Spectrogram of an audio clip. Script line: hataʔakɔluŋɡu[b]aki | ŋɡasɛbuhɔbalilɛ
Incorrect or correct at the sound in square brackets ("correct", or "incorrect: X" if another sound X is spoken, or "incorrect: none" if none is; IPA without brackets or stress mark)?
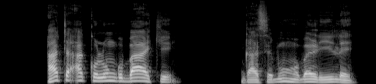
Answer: correct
